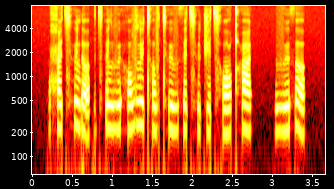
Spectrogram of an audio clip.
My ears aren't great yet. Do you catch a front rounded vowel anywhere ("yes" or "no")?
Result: yes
